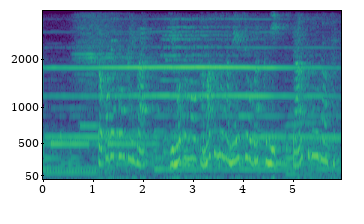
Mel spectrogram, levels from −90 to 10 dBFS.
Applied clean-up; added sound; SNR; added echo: none; Wind instrument, woodwind instrument; 3 dB; reverberation time 2.2 s.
